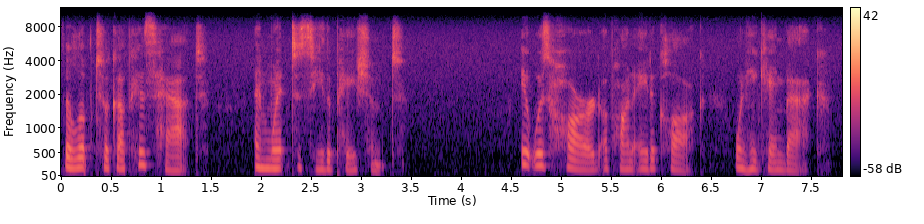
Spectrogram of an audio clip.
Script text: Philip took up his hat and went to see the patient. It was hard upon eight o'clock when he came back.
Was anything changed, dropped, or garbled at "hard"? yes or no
no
